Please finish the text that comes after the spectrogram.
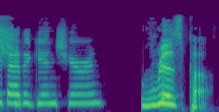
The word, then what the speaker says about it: Rizpah: Rizpah, Rizpah.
